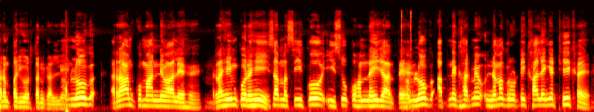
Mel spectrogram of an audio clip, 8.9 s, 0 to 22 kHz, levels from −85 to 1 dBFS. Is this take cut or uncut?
cut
